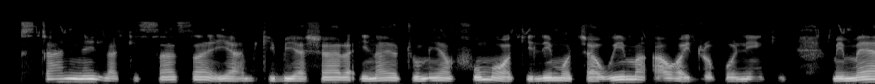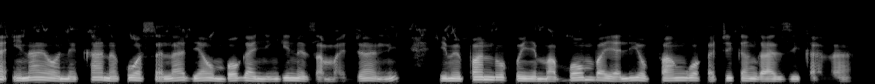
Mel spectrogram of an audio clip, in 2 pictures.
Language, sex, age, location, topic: Swahili, male, 25-35, Nairobi, agriculture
